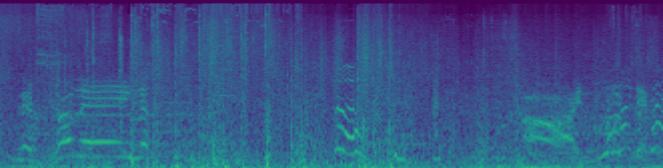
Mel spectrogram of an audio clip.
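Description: Heavy cannon blasts and booming gunfire in Horizon Forbidden West: Burning Shores, loud and continuous, with shouted voices and chaotic battle noise layered over them.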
